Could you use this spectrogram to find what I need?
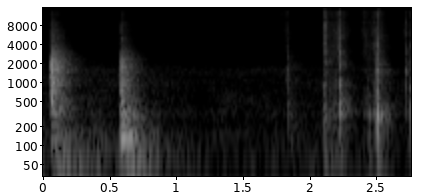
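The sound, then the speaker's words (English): Tarot cards being pulled from a deck: several short, crisp snaps and slaps at irregular intervals, two louder ones early and a cluster of quicker ones near the end, with quiet gaps between. “I'm going to pull some more cards to see what's going on with the Five of Wands”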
